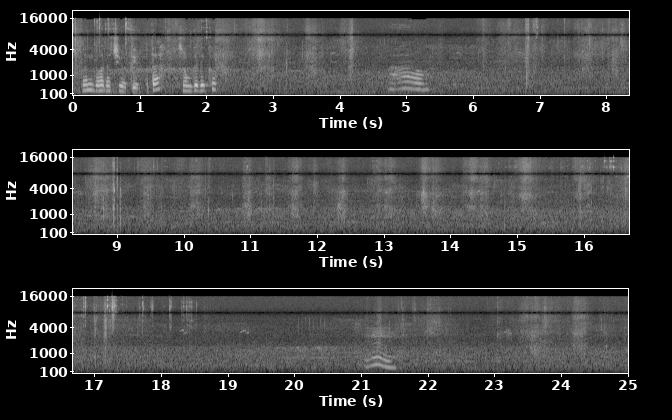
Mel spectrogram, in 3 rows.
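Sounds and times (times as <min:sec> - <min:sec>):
footsteps on garden path: 0:00.0 - 0:18.6, 0:21.1 - 0:25.0
steady background hiss: 0:00.0 - 0:25.0.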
